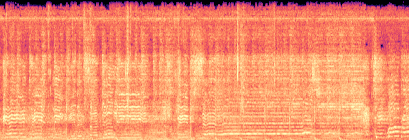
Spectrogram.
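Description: Pop song on a radio broadcast: a singing voice over a steady, bass-heavy beat. The music drops out for a moment near the end.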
